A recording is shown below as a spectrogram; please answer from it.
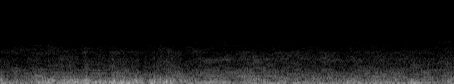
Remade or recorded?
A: remade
